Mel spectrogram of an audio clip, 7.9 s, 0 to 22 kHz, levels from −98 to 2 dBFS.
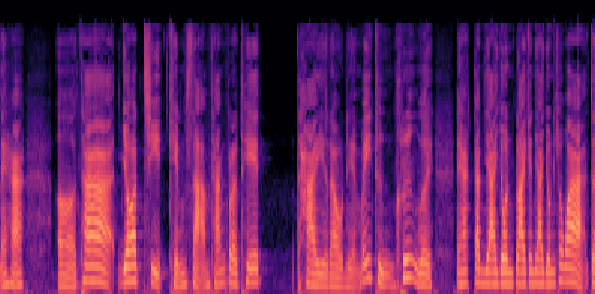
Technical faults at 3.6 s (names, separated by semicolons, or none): none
